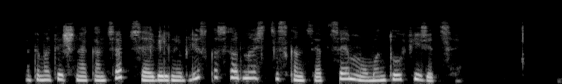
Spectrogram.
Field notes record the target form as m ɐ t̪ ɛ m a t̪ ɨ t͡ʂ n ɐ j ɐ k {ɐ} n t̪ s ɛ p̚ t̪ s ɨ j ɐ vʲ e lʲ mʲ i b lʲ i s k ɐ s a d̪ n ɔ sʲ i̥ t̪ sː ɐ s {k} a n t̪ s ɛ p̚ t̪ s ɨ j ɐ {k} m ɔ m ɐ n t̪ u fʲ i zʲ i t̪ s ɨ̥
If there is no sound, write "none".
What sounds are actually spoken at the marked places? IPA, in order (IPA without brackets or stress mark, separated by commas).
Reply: a, k, none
